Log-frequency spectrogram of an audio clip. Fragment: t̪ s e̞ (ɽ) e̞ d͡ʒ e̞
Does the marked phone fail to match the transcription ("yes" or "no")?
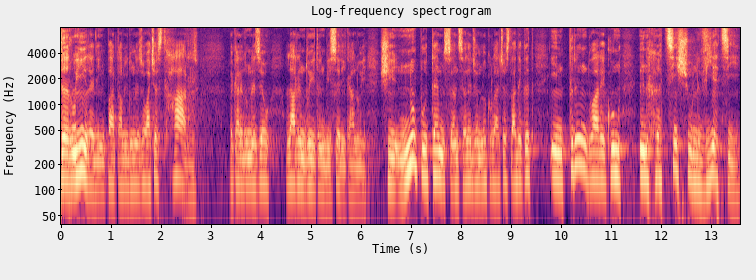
yes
